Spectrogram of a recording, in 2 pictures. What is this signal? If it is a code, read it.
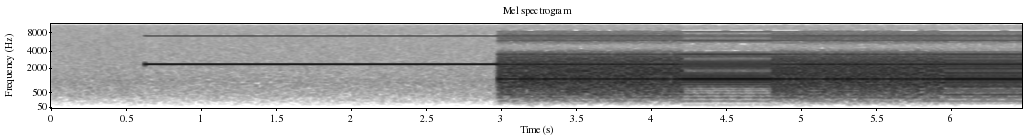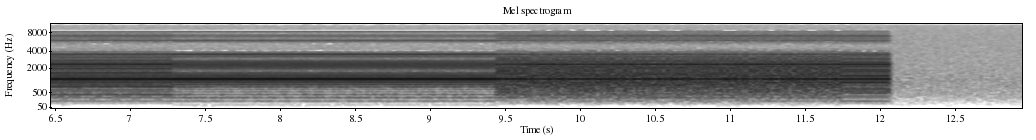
Cassette data (Kansas City type), 1200 baud, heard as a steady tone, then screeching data.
